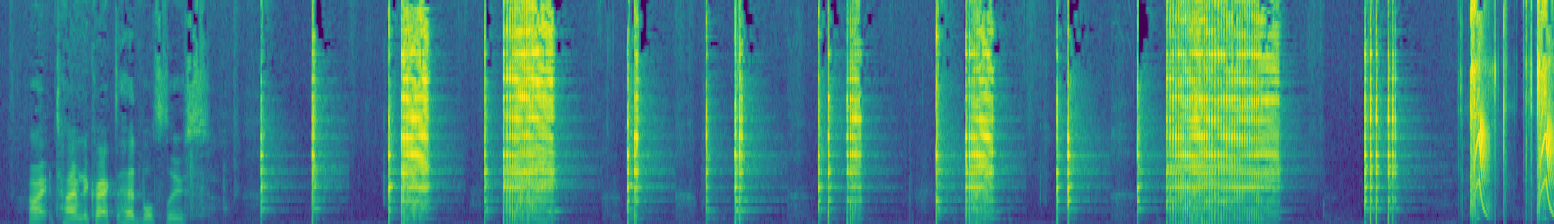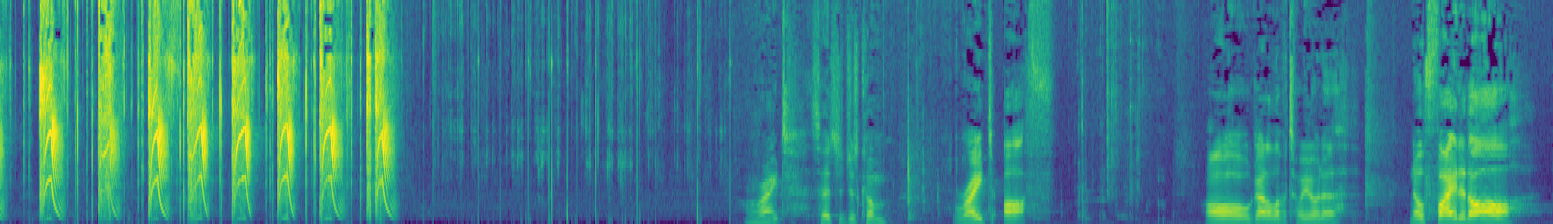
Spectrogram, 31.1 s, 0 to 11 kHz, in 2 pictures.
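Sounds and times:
bolts spinning out clicking: 13.7 - 19.6
steady rasp: 14.6 - 19.6.

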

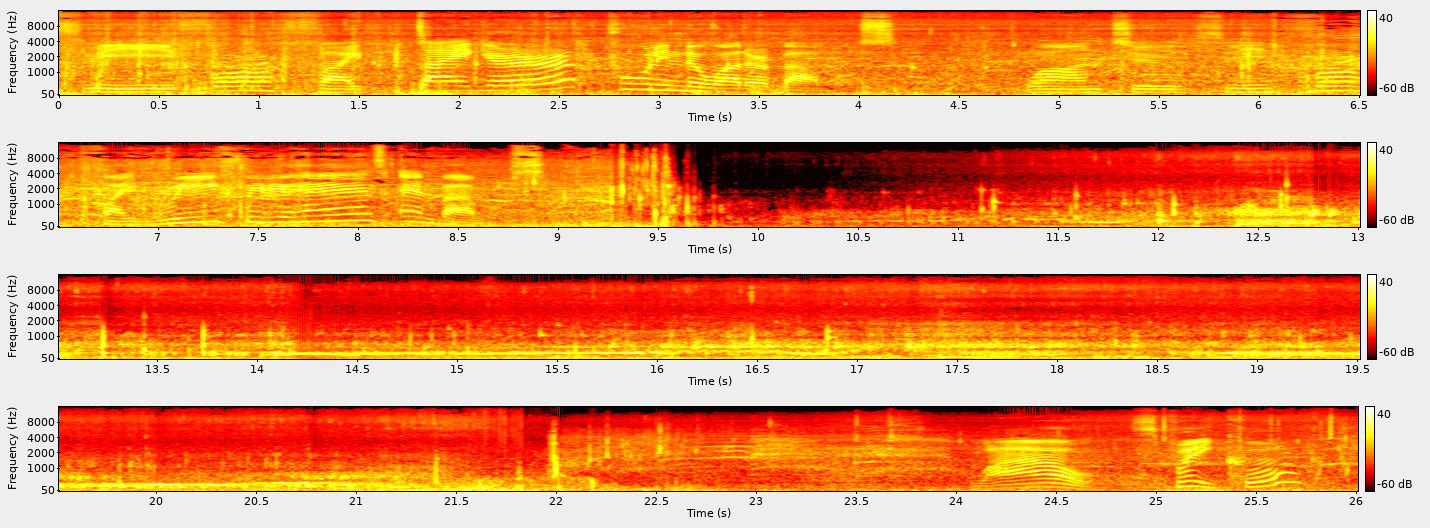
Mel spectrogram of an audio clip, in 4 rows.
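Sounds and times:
underwater swimming strokes: 0.0 - 22.8
bubbles gurgling: 9.0 - 22.7
low wavering hum: 9.0 - 24.1.

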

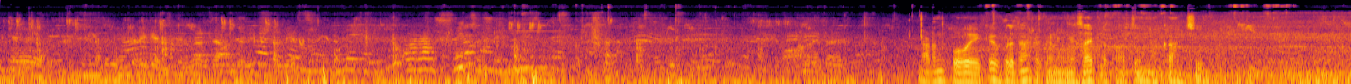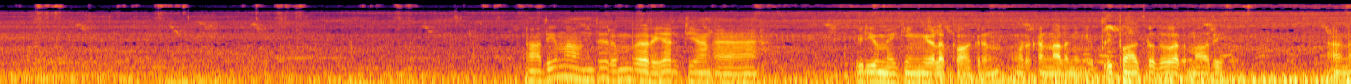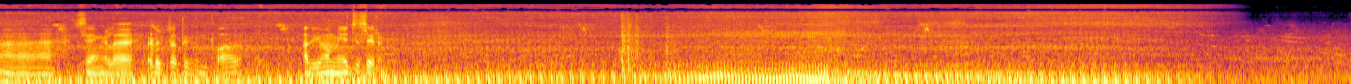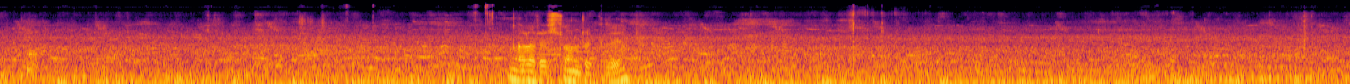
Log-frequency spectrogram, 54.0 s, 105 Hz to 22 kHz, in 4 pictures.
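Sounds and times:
low outdoor rumble: 8.7 - 39.5
motorcycle engine idling: 9.7 - 39.4.

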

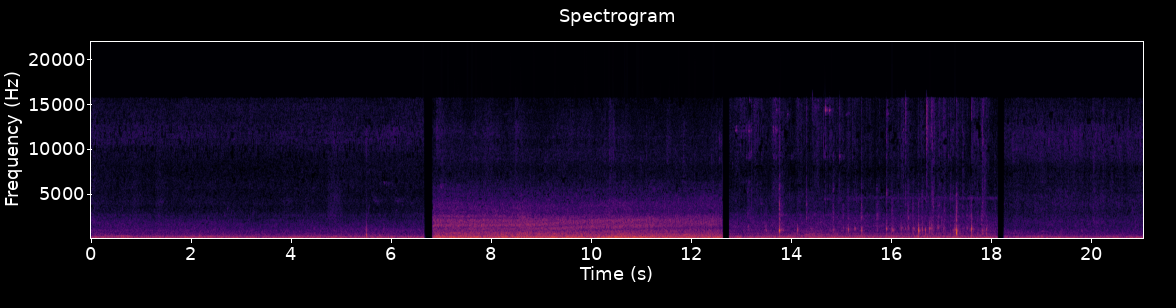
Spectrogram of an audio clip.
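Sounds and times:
low street rumble: 0.0 - 21.0
steady outdoor hiss: 0.0 - 21.0
horse hooves clip-clopping on pavement: 12.8 - 18.2.

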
